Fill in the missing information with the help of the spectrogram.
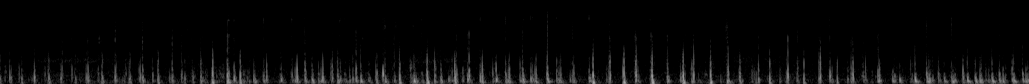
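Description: Fingertips of one hand repeatedly rub and touch the left silicone ear of a 3Dio binaural microphone. The result is a rapid, uneven stream of dozens of soft, dry, low thumps and muffled taps with brief bright clicking edges, each dying away instantly.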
